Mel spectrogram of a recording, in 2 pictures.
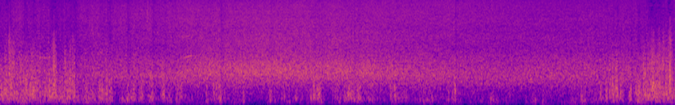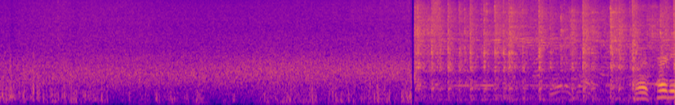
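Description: Wind noise on the microphone with faint voices of people nearby. About fourteen seconds in, the sound cuts abruptly to a steady low hum, and a man starts speaking near the end.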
